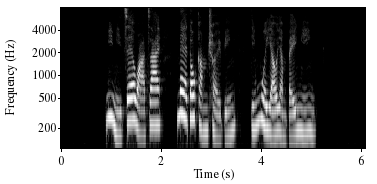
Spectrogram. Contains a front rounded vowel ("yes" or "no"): no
